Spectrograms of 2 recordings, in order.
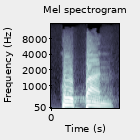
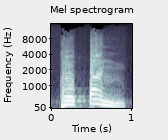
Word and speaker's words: copá: favor levantando la mano la palabra es copá la c de casa la o de oso la p de papá la a de Alejandra y la n de nada copá con acento en la a copá copá levanten la mano los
